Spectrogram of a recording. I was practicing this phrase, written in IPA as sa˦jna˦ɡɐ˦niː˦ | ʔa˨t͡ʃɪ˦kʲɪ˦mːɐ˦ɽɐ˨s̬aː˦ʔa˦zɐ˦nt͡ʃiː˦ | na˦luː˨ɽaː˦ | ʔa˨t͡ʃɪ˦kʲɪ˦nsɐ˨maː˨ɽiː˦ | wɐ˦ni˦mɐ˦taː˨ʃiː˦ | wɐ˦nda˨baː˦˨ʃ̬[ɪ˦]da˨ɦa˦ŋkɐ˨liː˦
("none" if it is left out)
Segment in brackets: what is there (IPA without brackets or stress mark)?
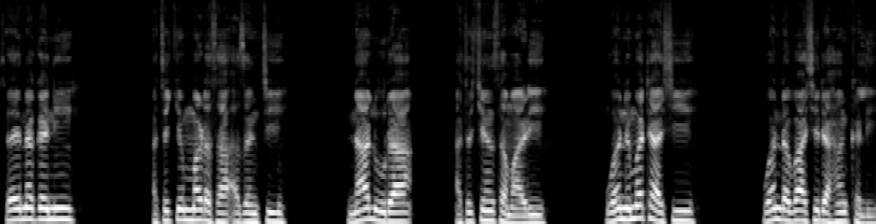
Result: i˦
